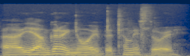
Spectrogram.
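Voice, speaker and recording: A man's voice: medium pitch, racing. A man in casual gaming banter as co-host, talking in a jokey, distracted way. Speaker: gamer co-hosting a let's play. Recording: background noise with controller clicks.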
